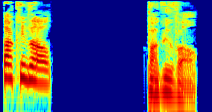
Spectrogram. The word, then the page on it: pascual: Dutch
